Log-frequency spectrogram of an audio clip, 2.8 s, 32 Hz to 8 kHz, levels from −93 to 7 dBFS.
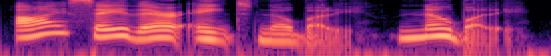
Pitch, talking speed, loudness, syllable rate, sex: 195 Hz, 110 wpm, -18 LUFS, 4.7 syllables/s, female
